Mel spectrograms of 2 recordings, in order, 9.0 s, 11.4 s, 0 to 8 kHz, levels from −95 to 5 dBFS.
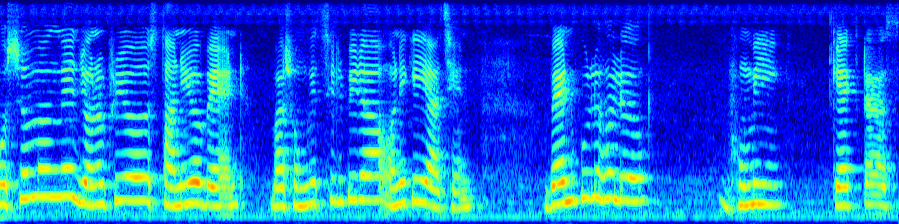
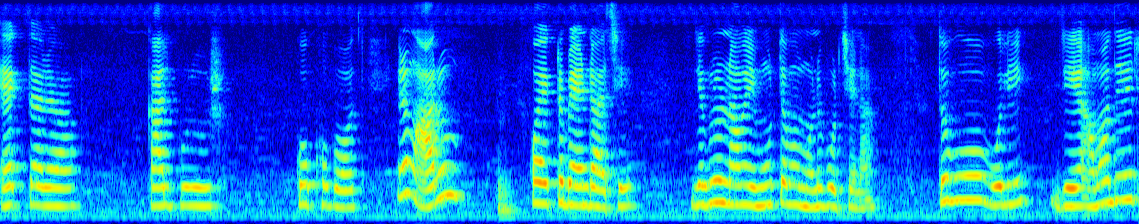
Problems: background sounds at intervals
